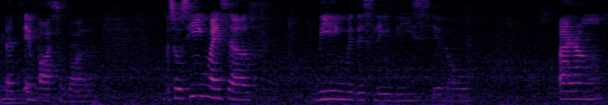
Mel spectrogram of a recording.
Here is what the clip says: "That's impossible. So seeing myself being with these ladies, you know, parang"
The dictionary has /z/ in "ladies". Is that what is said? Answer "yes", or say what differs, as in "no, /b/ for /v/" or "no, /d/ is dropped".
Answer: no, /s/ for /z/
